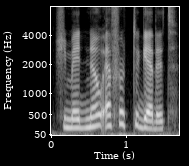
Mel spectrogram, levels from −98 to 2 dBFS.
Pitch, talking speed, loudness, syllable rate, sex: 210 Hz, 245 wpm, -18 LUFS, 5.0 syllables/s, female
